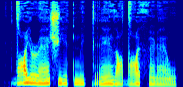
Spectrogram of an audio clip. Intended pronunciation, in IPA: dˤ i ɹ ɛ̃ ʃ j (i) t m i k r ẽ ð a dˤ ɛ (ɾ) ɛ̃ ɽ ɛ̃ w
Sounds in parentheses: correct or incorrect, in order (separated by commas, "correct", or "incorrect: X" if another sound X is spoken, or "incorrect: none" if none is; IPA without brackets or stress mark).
correct, incorrect: θ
